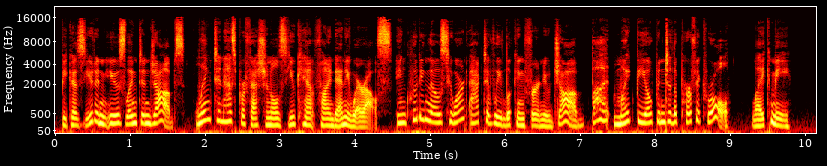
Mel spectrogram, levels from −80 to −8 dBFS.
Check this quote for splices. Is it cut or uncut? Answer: uncut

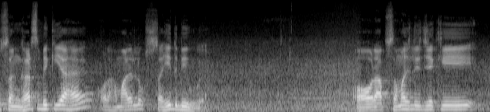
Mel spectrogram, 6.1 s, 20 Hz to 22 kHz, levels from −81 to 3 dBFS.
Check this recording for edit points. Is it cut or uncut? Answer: uncut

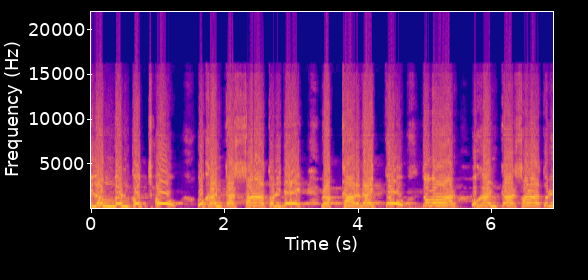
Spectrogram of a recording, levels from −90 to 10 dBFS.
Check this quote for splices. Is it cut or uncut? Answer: uncut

